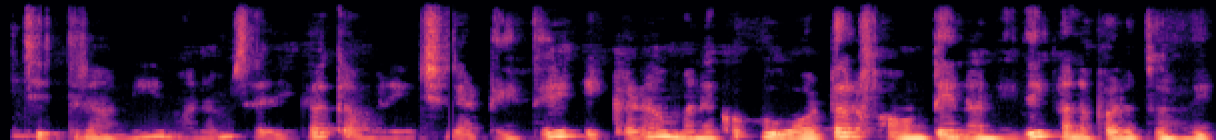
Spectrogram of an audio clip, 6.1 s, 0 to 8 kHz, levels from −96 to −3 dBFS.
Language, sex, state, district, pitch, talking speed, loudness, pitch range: Telugu, female, Telangana, Nalgonda, 180 Hz, 110 wpm, -21 LUFS, 170-225 Hz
